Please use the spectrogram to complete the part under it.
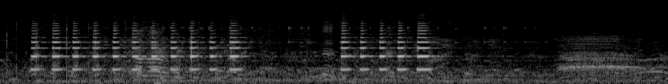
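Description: Football players collide and tackle on the field.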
